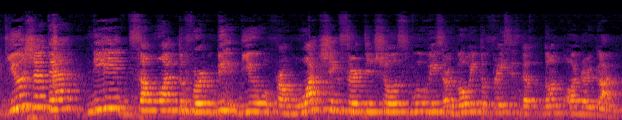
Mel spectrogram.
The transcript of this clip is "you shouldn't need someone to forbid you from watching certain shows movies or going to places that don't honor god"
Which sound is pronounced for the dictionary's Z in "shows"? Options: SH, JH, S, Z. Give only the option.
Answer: S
